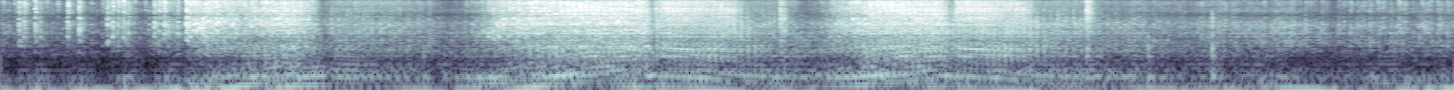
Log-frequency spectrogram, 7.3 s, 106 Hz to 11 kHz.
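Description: A 1968 Dodge Charger with a manual gearbox, standard exhaust manifolds and straight-through active exhaust silencers revs loudly and close by. Its deep rumble repeatedly swells and falls with no one speaking.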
